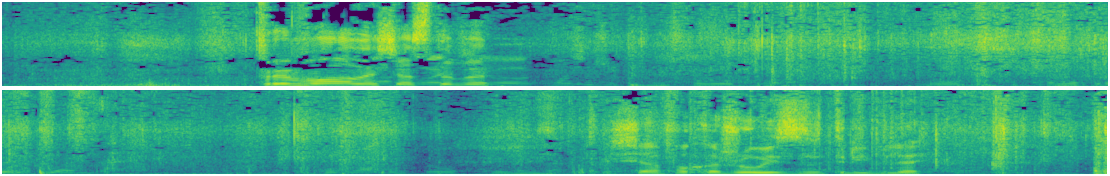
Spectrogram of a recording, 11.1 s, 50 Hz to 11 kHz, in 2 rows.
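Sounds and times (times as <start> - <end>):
men talking quietly: 1.3 - 10.5.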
